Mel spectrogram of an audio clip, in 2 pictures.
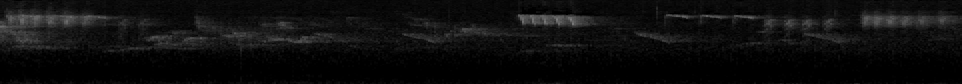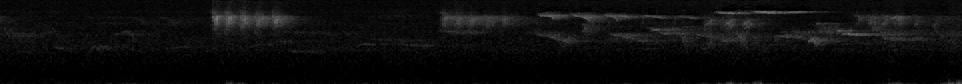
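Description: Songbirds singing, with chirps and repeated short rapid trills, and a few low thumps on the microphone near the end.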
